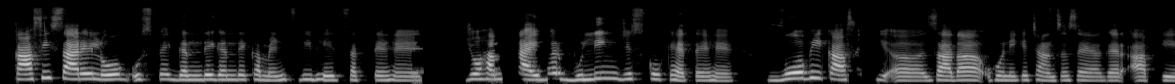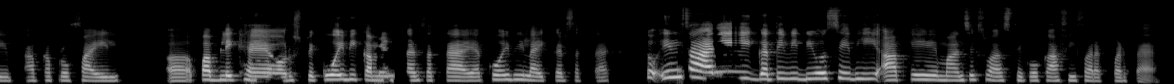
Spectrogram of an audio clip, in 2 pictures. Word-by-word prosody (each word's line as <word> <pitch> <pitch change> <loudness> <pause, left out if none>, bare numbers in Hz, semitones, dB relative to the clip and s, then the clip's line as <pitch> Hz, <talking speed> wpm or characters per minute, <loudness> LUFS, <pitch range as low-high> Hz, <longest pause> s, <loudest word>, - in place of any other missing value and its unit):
काफ़ी 240 +5 +5
सारे 255 -4 +6
लोग 230 -1 +2
उसपे 230 +2 -4
गंदे-गंदे 215 +1 0
कमेंट्स 210 0 -3
भी 225 0 -3
भेज 200 -3 0
सकते 200 0 -7 0.2
हैं, 185 -1 -5 0.5
जो 245 +2 +2
हम 240 -1 +2
साइबर 240 0 +1
बुलीइंग 250 +6 -1
जिसको 250 -1 -3
कहते 185 -2 -2
हैं, 170 -3 -5 0.5
वो 270 +5 +7
भी 295 +1 +1
काफ़ी 220 -1 -1
अ, - - -8 0.3
ज़्यादा 195 +1 +2 0.3
होने 195 -1 -2
के 205 +1 -5
चांसेस 195 -1 -6
हैं, 185 -2 -4
अगर 180 0 -6 0.2
आपके 180 -1 -4 0.3
आपका 175 +1 -9
प्रोफ़ाइल 180 -2 -4 0.5
अ, 165 - -2 0.3
पब्लिक 205 -1 +4
है 185 -3 +3
और 175 0 0
उसपे 195 +1 -6
कोई 225 +3 +4
भी - - -2
कमेंट 195 0 0
कर 185 - -1
सकता 190 -1 -5
है 175 0 0
या 180 - -2
कोई 220 0 +1
भी 225 0 -2
लाइक 185 -3 -2
कर 180 -1 -6
सकता 180 -2 -17
है। 170 - -12 0.4
तो - - 0
इन 335 -5 +3
सारी 295 -3 +6
गतिविधियों 260 +1 +2
से 270 0 -3
भी 255 0 -3 0.2
आपके 215 +1 +1
मानसिक 195 +2 -3
स्वास्थ्य 185 -3 -5
को 180 0 -5
काफ़ी 180 +1 -4
फ़र्क 175 -4 -8
पड़ता 165 -1 -10
है। - - -17
210 Hz, 160 wpm, -24 LUFS, 185-235 Hz, 0.5 s, वो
